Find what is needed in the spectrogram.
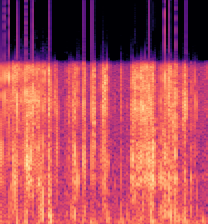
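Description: Foil booster pack wrapper crinkling and crackling in the hands as it is opened, in two busy stretches, one at the start and one just past the middle, then stopping at the end.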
